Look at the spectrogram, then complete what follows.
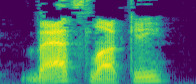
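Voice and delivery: high, loud, triumphant; Phil. A narrator's reading. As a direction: announce it like good news. Optimistic Phil continues.

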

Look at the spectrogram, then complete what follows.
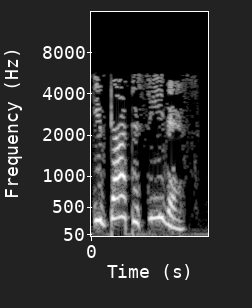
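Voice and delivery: high, loud urgent insistence; breaking news, cried out high; excited cry. Acted. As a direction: urge them over excitedly. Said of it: "Violet cried".

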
